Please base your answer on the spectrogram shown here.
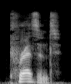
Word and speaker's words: present: Noun often stresses the first. Verb often stresses the second. Like present.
